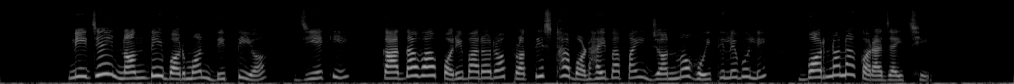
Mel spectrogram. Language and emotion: Odia, neutral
